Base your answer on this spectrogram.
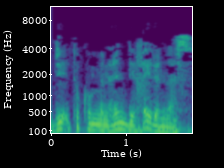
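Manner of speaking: plain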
